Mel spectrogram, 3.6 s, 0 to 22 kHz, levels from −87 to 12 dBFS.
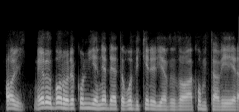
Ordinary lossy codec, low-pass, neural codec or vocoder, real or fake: Opus, 32 kbps; 7.2 kHz; codec, 16 kHz, 1.1 kbps, Voila-Tokenizer; fake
